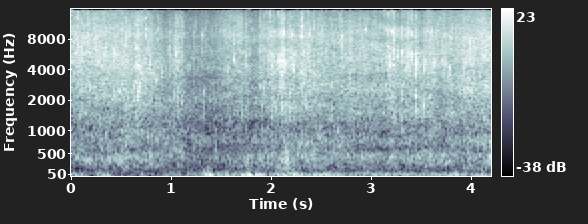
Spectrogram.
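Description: Choppy, wind-driven lake waves splashing and washing around a person's legs among shoreline rocks, a steady rush of water with a low rumble of wind on the microphone.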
